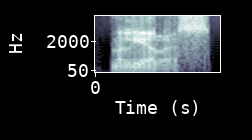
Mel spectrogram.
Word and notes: malleolus: British English

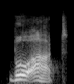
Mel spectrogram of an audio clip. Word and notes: boart: Indian

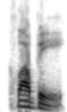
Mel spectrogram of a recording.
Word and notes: clubby: American English

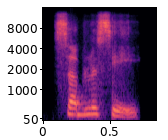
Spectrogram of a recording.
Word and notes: sublessee: Indian

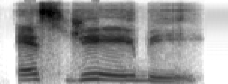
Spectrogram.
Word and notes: SJAB: Indian

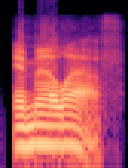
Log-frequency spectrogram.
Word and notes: MLF: American English

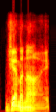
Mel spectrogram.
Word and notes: Gemini: British English

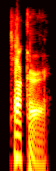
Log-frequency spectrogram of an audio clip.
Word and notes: tucker: American English

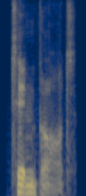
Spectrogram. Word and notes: tinpot: British English

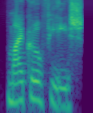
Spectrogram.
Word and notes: microfiche: Indian

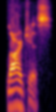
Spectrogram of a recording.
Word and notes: largesse: American English

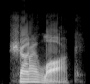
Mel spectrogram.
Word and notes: Shylock: American English

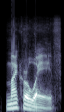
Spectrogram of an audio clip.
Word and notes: microwave: American English

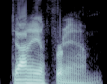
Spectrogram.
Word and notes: diaphragm: American English

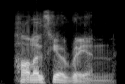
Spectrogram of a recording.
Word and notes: holothurian: British English

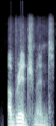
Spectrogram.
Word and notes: abridgement: American English

